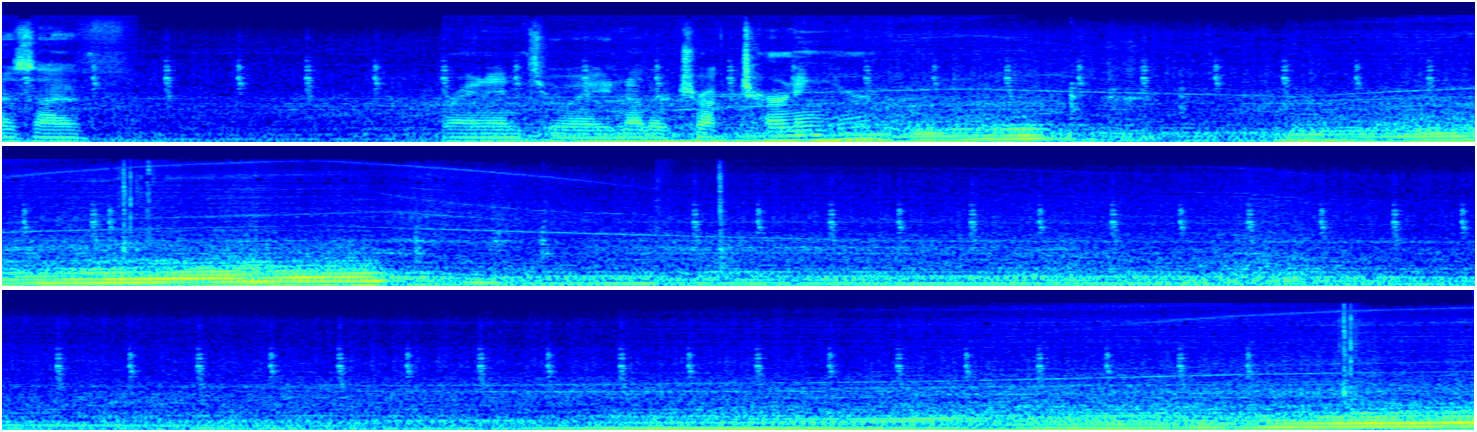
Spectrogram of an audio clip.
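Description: A heavy truck engine rumbles close by, revving up and dropping back as it shifts gears.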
